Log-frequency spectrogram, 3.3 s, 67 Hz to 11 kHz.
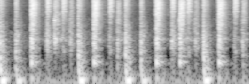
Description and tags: Hardbass
Hardstyle
Loops
140 BPM
Loops, BPM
